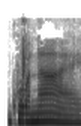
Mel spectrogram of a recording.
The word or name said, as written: guanay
